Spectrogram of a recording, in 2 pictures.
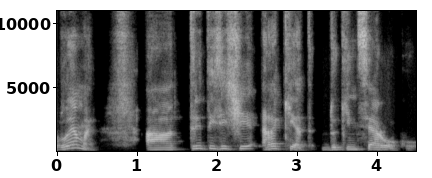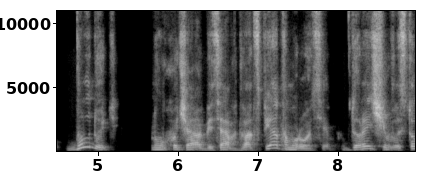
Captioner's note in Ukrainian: сопіння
